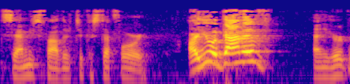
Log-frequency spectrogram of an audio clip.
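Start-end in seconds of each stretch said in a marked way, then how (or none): 1.9-2.7 high, loud demand; challenging call. Acted. Father challenging the thief in the can, loud and high. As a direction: call it out at a suspect.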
